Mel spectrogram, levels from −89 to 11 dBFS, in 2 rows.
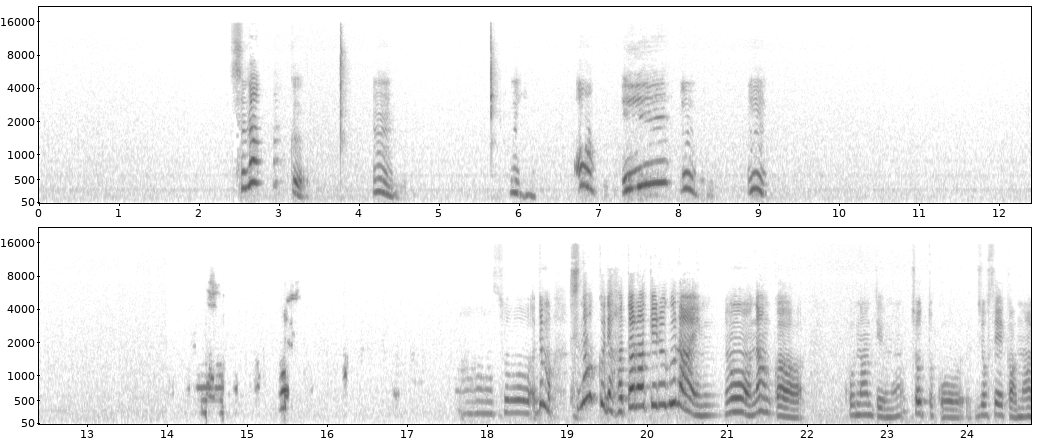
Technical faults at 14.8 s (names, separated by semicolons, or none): speech suppressed in double talk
